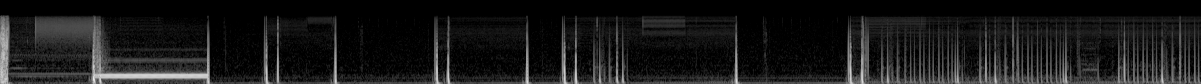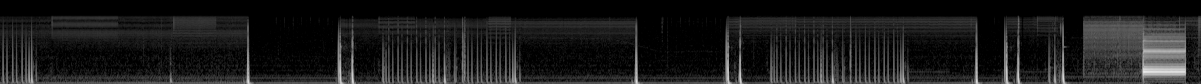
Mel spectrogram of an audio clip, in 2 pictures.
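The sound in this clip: Sharp clicks of a telephone call as all seven digits of a 482-9000 group number are dialed through an old switching system with a director, many brief irregular clicks over a low steady hum, with a short tone burst near the start.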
